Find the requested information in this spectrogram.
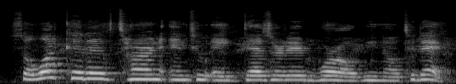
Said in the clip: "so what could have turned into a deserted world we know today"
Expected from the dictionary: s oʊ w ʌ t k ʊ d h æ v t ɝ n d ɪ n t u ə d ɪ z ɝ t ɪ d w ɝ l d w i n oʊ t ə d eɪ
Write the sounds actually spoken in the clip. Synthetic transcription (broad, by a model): s oʊ w ʌ t k ʊ d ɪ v t ɝ n ɪ n t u ə d ɪ z ɝ t ɪ d w ɝ l d w i n oʊ t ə d eɪ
